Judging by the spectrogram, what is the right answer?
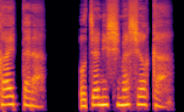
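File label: Voice win, Japanese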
